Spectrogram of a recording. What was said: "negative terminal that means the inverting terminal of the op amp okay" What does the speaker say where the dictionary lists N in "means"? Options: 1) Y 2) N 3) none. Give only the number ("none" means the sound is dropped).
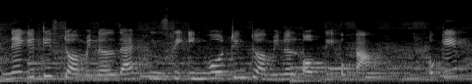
3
